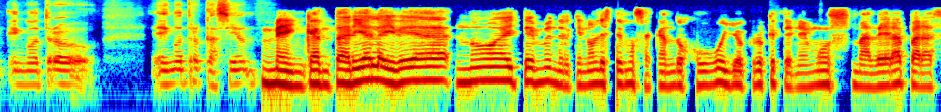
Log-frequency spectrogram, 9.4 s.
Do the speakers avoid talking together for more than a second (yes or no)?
yes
